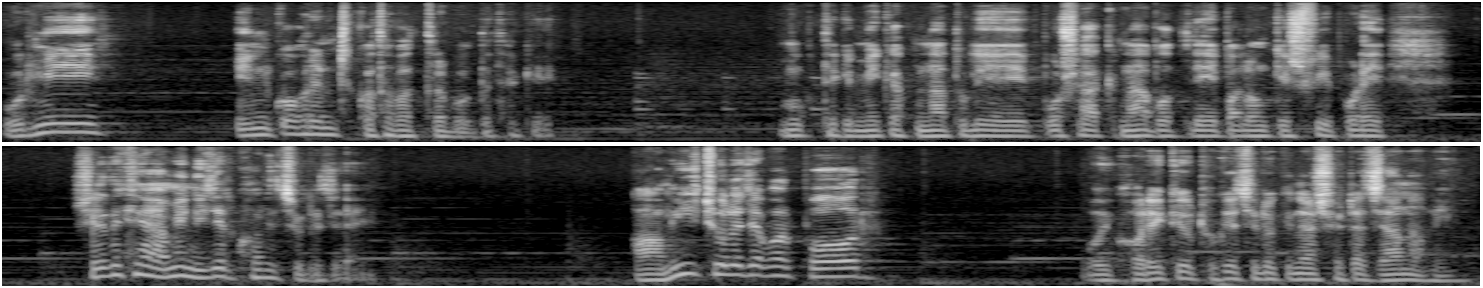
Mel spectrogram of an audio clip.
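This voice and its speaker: An actor playing a proud veteran film star under suspicion, measured and self-assured but curt, in an audio drama. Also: male voice, fairly low pitch, expressive, a little mellow, faint music behind, close to an everyday voice. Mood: measured recounting. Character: proud veteran film star, a controlled, irritated murder suspect. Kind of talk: Bengali audio drama acting.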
